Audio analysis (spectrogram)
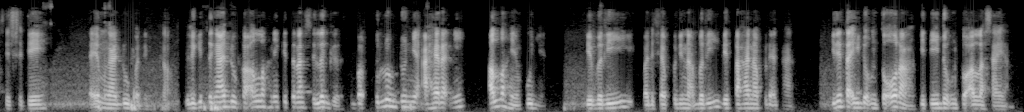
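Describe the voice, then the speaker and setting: A man speaking Malay with a Malaysian accent, a preacher giving earnest religious advice in conversation, repeating prayer lines slowly and softly. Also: medium pitch, rough recording.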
